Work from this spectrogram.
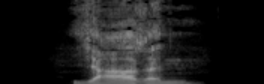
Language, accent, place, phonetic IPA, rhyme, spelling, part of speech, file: German, Germany, Berlin, [ˈjaːʁən], -aːʁən, Jahren, noun, De-Jahren.ogg
- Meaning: dative plural of Jahr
